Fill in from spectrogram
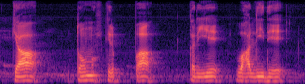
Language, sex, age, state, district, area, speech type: Dogri, male, 45-60, Jammu and Kashmir, Kathua, rural, read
